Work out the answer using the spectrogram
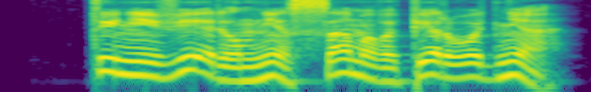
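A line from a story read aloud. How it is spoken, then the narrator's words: Broken voice. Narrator (Russian): произнесла надломленным голосом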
